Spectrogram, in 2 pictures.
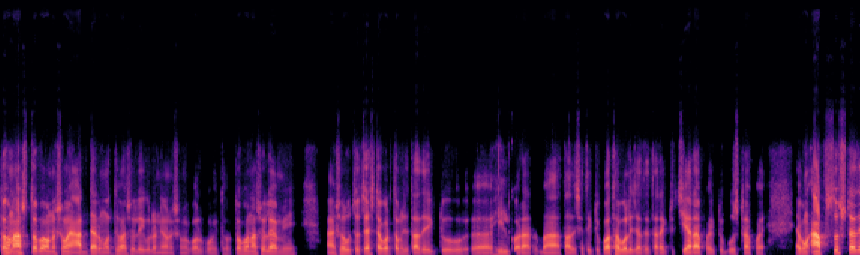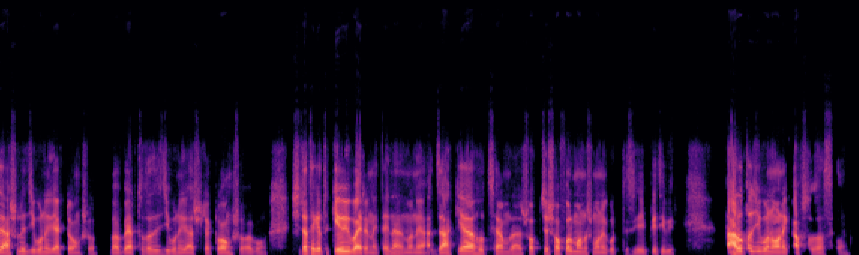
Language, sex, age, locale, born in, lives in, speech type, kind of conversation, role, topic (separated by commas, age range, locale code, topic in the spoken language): Bengali, male, 25-29, bn-BD, Bangladesh, Bangladesh, conversation, podcast, guest, আপনি কি মনে করেন সময়ের সাথে সাথে সব আফসোস কমে যায়?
